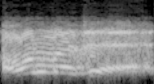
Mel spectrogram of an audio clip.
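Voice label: Turkish bomb failure, mood med, speech; War Thunder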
